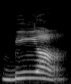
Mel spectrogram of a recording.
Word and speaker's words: bien: Bien, en nasal sound.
